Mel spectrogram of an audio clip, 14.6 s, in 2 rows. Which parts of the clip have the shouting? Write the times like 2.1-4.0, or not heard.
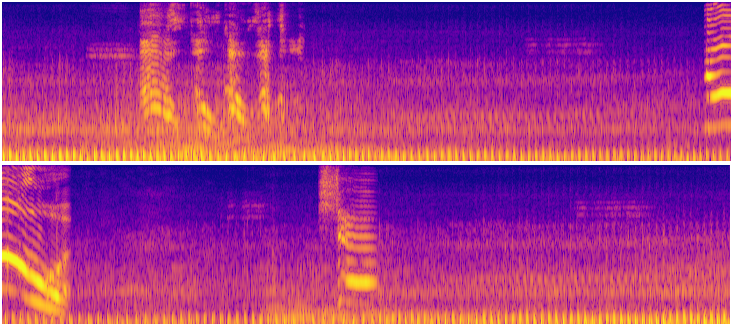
1.4-3.0, 7.0-8.0, 10.4-11.1.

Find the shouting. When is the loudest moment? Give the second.
7 s.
